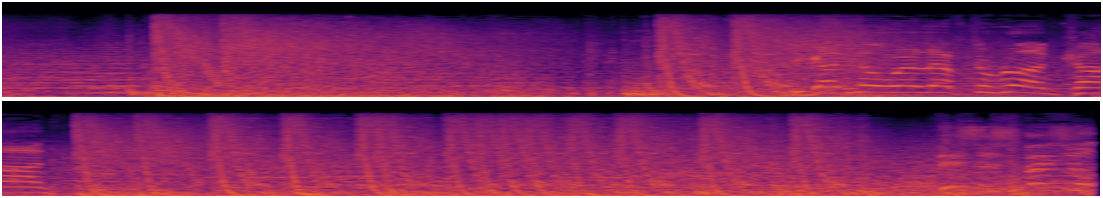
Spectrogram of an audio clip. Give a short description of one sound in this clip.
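Heavy metal crashes and clanks in rapid bursts.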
